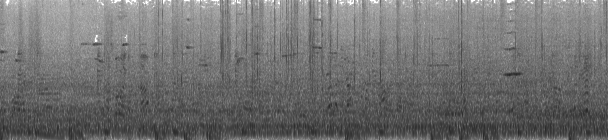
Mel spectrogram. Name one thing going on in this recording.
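A plastic bag crinkles close by as it is handled.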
